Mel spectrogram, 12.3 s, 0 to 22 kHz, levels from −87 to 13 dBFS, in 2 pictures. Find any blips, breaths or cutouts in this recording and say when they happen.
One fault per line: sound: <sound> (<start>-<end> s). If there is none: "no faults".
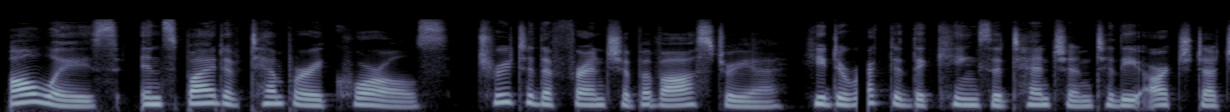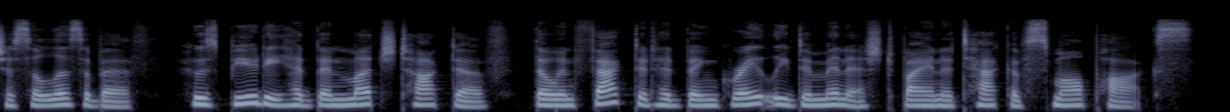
sound: dropout (4.3-4.4 s)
